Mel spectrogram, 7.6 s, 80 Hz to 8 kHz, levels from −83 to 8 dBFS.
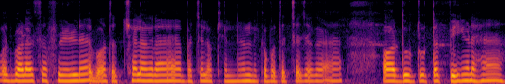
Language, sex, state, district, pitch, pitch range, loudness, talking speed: Hindi, female, Chhattisgarh, Sukma, 200 Hz, 195-205 Hz, -17 LUFS, 220 wpm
